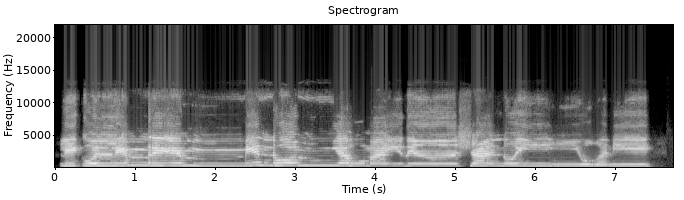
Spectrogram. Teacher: ini ada tanwin ketemu mim, itu idgham bigunah, lebur tapi ditahan.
